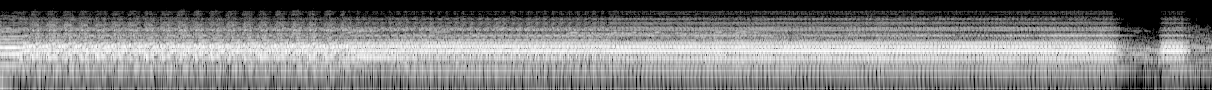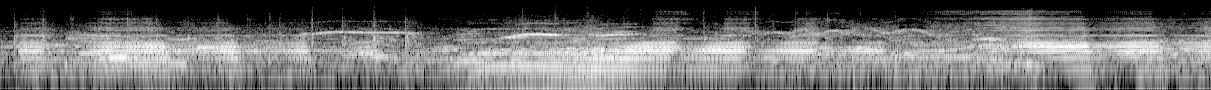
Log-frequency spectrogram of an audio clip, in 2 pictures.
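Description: A DJ's live set through the venue's sound system: a loud held chord, wavering for the first few seconds and then steady, cuts off suddenly about eleven seconds in. It gives way to swooping, siren-like sliding pitches that rise and fall in short phrases.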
